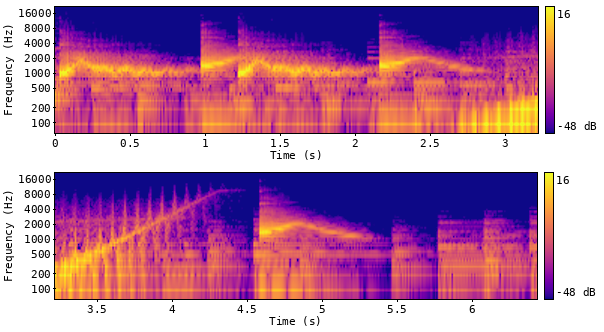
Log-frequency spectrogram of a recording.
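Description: Cartoon boing sound effects over playful children's background music: several short springy boings about a second apart, and a long rising whistle-like glide in the middle.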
